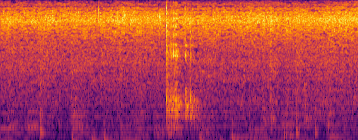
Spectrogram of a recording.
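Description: Garlic, ginger and onion frying with half a kilo of minced meat in a pan, a steady close sizzle broken by stirring scrapes and one louder clatter midway.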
